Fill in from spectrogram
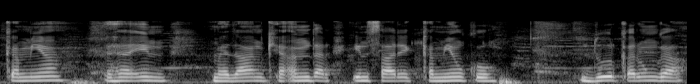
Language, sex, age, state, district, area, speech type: Urdu, male, 18-30, Uttar Pradesh, Ghaziabad, rural, spontaneous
